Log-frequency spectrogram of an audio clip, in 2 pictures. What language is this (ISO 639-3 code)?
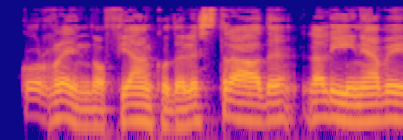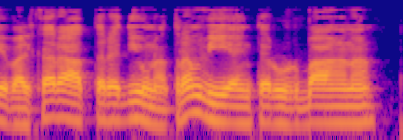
ita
